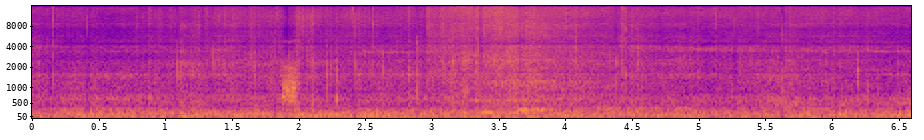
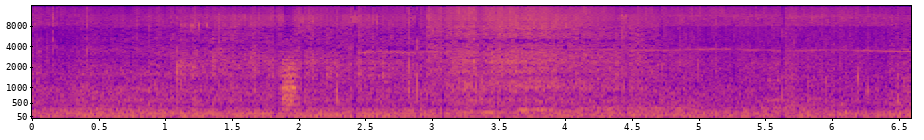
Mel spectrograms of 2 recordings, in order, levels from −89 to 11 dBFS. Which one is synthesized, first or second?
first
